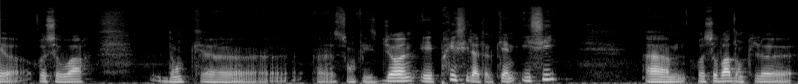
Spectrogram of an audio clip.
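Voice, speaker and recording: Mellow-voiced French-speaking lecturer, hesitant. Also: male voice, mid-range voice, creaky. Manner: hesitant, many fillers and restarts. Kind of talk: live lecture. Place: lecture hall.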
